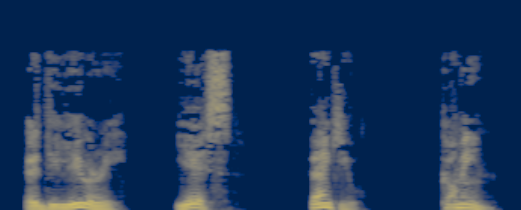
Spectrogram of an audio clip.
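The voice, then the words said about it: Heavy foreign accent. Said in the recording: “one of them said in a heavy accent.”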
